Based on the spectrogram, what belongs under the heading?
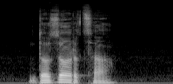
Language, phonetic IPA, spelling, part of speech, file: Polish, [dɔˈzɔrt͡sa], dozorca, noun, Pl-dozorca.ogg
